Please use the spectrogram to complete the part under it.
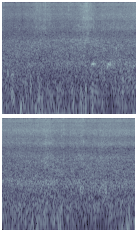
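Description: Sea waves wash steadily onto a wild, undeveloped beach, a continuous loud roar of surf mixed with gusty wind buffeting the microphone, with no voices.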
